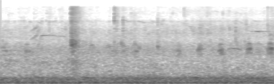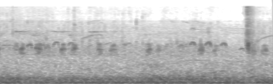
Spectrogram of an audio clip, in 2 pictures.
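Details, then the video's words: Several ducks on a pond quacking in quick, repeated bursts, short nasal calls running in an irregular series over steady low water and wind noise, with a few faint clicks. "Duck Sounds - duck quack - Ducks in The Pond - Quacking Sounds Of Ducks"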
